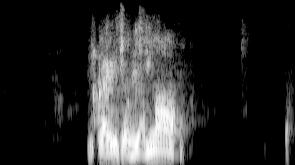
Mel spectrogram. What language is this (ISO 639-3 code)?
yue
